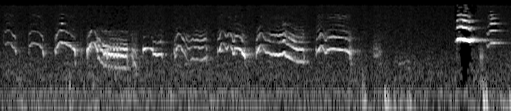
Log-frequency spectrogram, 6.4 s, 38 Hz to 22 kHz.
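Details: Princess Izzy, a five-week-old Boston Terrier puppy sitting in a basket, recorded 12/4/2011: loud, clear, wavering whines rising and falling one after another, then a short quiet gap and a final sharp, higher yelp.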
